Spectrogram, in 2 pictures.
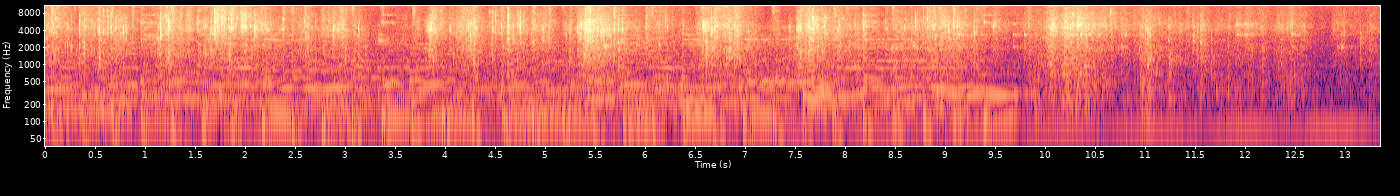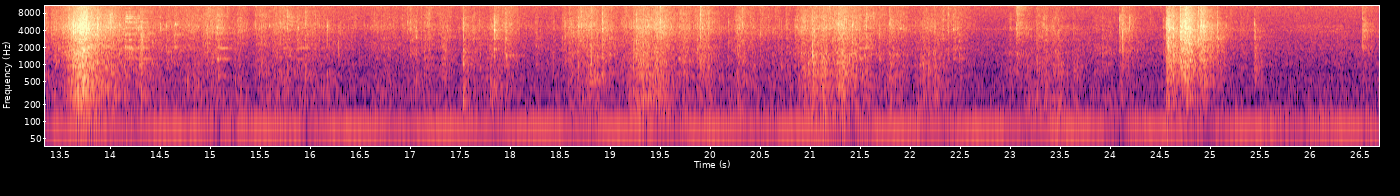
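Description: Background music for the first ten seconds or so, over the rustle of a paper bag being opened. After the music stops, popped popcorn is poured from the paper bag onto a glass plate with crinkling paper, loudest about fourteen seconds in, over a low steady hum.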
